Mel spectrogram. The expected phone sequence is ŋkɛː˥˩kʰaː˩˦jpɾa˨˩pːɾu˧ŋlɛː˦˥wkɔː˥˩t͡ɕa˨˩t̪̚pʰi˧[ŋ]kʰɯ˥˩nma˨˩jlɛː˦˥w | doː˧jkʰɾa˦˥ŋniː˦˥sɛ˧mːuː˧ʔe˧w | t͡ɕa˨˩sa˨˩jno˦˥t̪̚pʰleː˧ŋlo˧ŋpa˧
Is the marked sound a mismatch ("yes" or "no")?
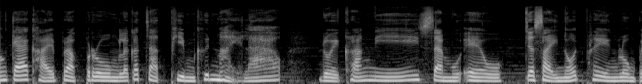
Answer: yes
